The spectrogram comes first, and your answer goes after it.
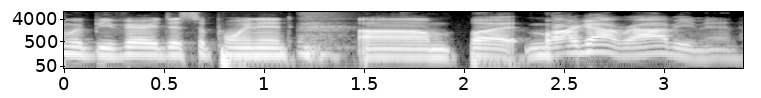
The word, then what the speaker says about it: Margot: But Margot Robbie, man, how did I forget about her? Well, how do you pronounce her name wrong? It's Margot. You just said Margot.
